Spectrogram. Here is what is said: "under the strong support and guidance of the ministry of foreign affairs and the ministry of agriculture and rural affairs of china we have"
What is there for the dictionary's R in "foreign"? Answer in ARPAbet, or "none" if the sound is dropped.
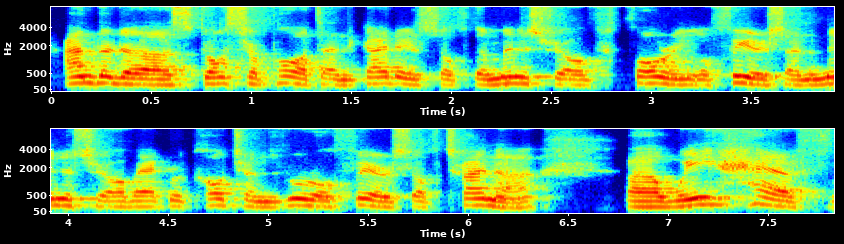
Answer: L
